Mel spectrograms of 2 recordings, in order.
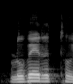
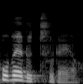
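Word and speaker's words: Roberto: 그래서 저희가 겪었던 것 중에 하나는 이제 루아 언어를 만들었던 로베르토 이에루 자림스키라고 보통 이제 많이 읽는데 물어봤어요. 어떻게 읽어야 돼요? 네. 호베르투래요. 호베르투.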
